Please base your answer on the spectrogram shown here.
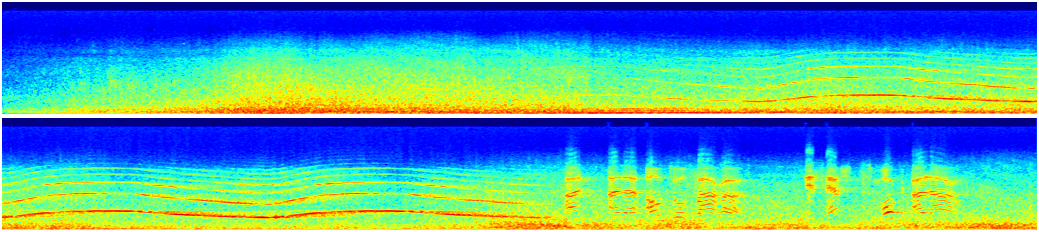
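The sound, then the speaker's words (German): A loud smog-alarm siren sounds over an industrial zone. Its wailing tone rises and falls in repeated slow cycles over a low rumble, then gives way to rapid pulsed tones. “Stoppen Sie die Motoren. Ich wiederhole. Es herrscht Smog-Alarm.”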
